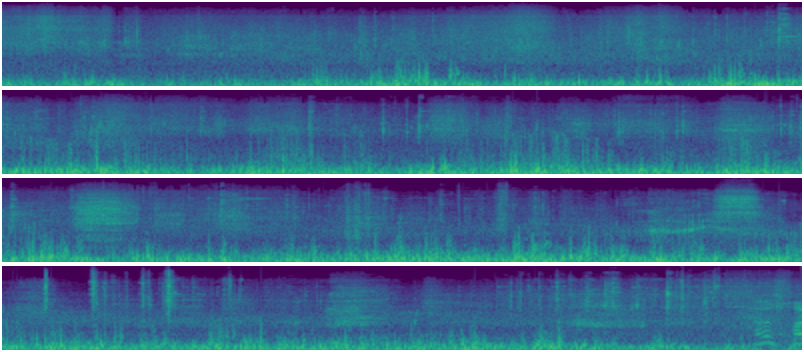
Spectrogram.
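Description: Metal climbing gear (carabiners and cams on a harness rack) clinking and rattling as a climber moves up a granite crack, with a cluster of sharper clinks about two-thirds of the way through. Under it runs a constant low rumble.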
